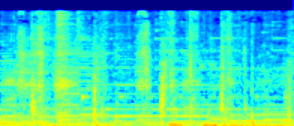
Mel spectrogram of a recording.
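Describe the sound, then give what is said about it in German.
Several cowbells on a herd of cows peacefully grazing on a pasture clank and clonk irregularly, overlapping with ringing metallic tones, steady throughout, with no voices. “Also, es ist ein absolutes Klischee, diese Kühe mit den Glocken.”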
